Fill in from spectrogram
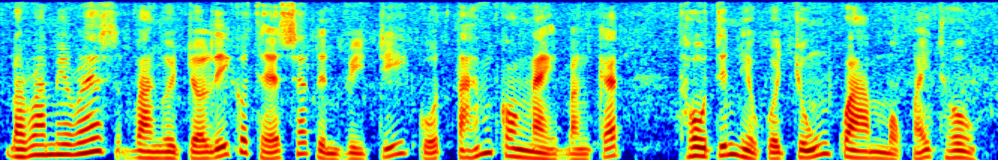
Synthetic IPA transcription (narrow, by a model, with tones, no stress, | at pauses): ɓaː˨˧˩zaː˧mi˧zɛ˦˥svaː˨˩ŋɨ˨˩əjt͡ɕəː˧˩li˨˦kɔ˨˦t̪ʰe˧˩saː˦˥k̚ɗḭ̈˧˨ŋ̟vḭ˧˨t͡ɕi˨˦ku˧˩ət̪aː˨˦mkɔ˧nːa˨˩jɓa˨˩ŋka˦˥jk̚ | t̪ʰo˧t̪ï˨˦ŋ̟hi˧˨wku˧˩ət͡ɕʊ˨˦ŋ͡mkwaː˧mo˨˩t̚ma˨˦jt̪ʰo˧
